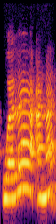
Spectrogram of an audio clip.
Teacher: dia dibacanya dengan tawasud 4 harokat. Sebabnya karena dia bertemu dengan hamzah.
